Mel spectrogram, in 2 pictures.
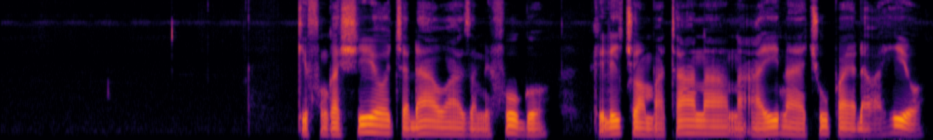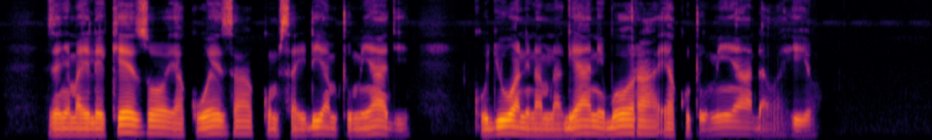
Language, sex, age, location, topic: Swahili, male, 25-35, Dar es Salaam, agriculture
